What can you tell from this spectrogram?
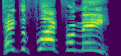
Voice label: Flag Take, Soldier Male; Soldier Male 01

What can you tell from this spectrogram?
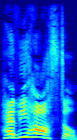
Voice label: Warn Heavy, Female; Female 02

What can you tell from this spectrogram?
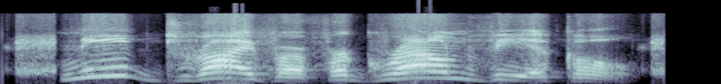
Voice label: Need Driver, Female; T2 Female 02

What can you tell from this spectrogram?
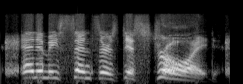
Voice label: Enemy Sensors, Female; T2 Female 04

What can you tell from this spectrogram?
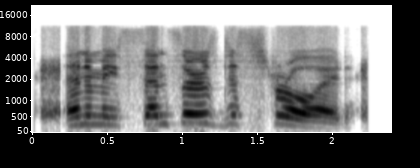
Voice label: Enemy Sensors, Female; T2 Female 03

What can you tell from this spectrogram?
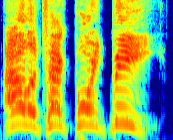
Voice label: ILL ATTACK, Male; T2 Male 01

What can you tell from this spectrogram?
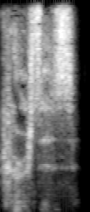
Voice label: "Ooops", Male

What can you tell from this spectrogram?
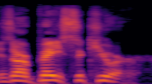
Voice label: Team Base Secure, Soldier Male; Soldier Male 02

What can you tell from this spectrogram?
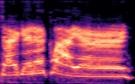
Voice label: Target Acquired, Excited Guy

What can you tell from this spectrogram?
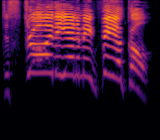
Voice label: Attack Vehicle, Female

